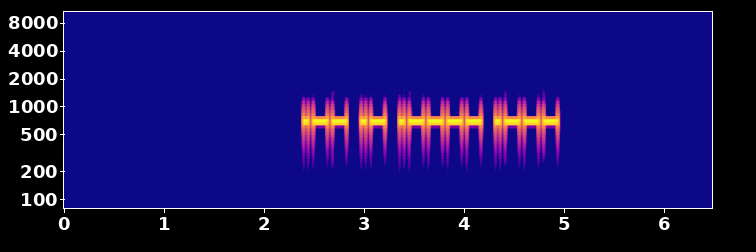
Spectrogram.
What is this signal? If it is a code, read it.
Morse code, heard as a keyed tone, about 25 wpm, 700 Hz. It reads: WA1J
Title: USA Call Signs - 4 Characters - 25wpm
